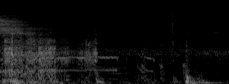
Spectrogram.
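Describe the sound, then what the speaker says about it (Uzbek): Faint, soft clucking of chickens nearby, a few short calls scattered over a quiet, low-level background. "Xo'p, mana tovuqlar."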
